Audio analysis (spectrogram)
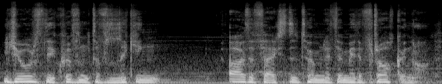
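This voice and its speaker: A man voicing a proud, bitter ifrit genie in a tabletop game, speaking in a measured, stern way. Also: fairly low pitch, dark tone, soft background music, close to an everyday voice. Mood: distrustful. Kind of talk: improvised tabletop roleplay.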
